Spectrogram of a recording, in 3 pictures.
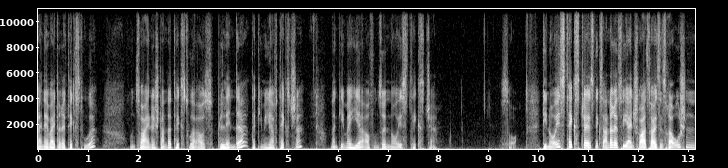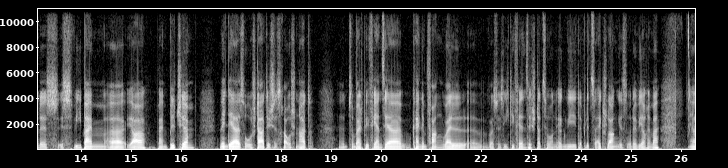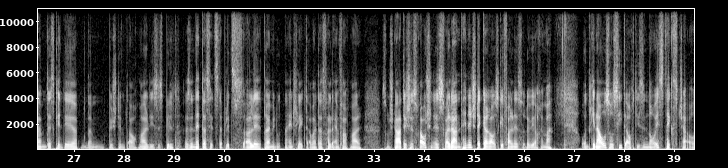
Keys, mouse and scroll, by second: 0.6 shift+a, 9.9-11.9 drag.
